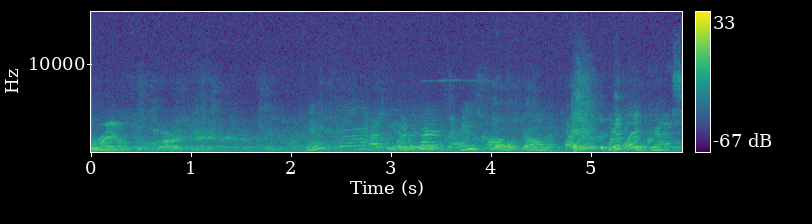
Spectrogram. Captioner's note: children chattering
